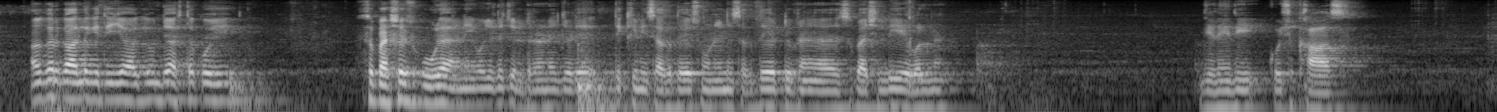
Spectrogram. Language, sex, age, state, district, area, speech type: Dogri, male, 30-45, Jammu and Kashmir, Kathua, rural, spontaneous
